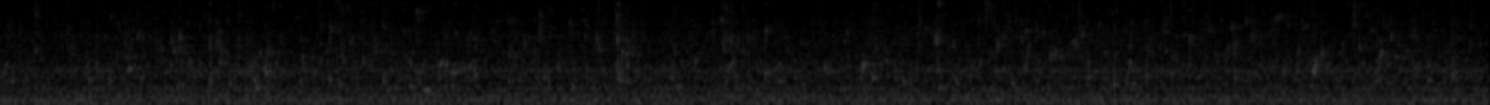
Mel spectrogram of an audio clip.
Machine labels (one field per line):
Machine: pump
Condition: normal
